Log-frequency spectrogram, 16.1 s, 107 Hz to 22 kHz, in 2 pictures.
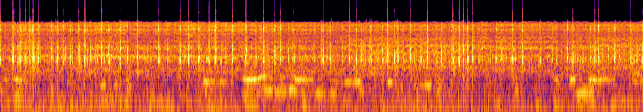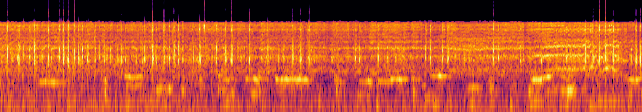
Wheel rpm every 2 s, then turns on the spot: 200, 200, 200, 200, 200, 200, 200, 150.
none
